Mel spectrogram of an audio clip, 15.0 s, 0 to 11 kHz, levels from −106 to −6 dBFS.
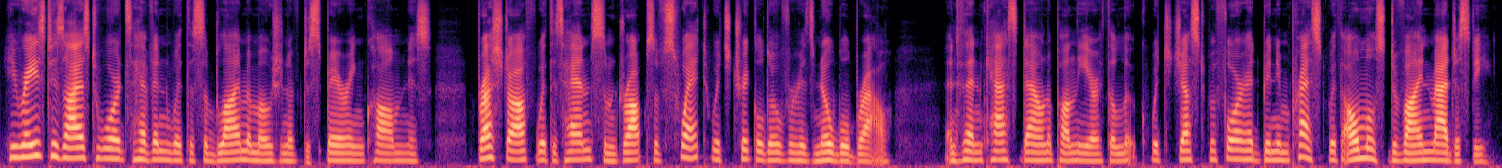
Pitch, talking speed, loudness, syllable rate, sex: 160 Hz, 190 wpm, -21 LUFS, 5.2 syllables/s, female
